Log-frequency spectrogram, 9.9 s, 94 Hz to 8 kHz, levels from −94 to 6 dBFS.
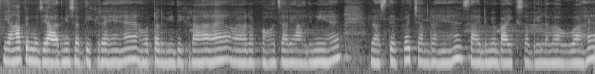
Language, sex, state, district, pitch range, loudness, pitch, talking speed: Hindi, female, Bihar, West Champaran, 190-205 Hz, -20 LUFS, 195 Hz, 185 wpm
